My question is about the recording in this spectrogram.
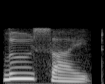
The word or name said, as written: Lucite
